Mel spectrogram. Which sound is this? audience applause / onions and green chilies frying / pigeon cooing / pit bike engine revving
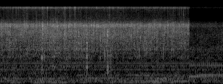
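onions and green chilies frying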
